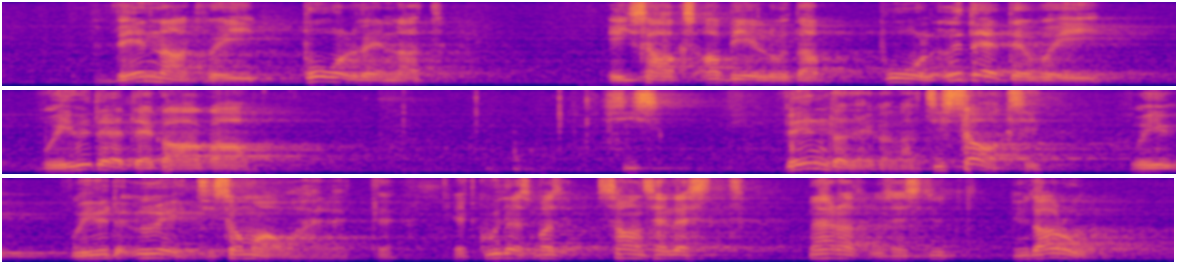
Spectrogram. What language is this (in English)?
Estonian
